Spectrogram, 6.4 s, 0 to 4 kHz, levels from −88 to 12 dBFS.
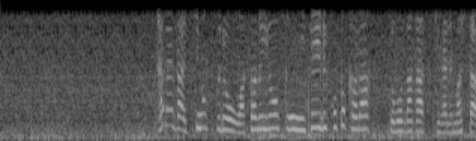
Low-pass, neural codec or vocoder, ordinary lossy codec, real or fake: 3.6 kHz; codec, 16 kHz in and 24 kHz out, 1 kbps, XY-Tokenizer; none; fake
